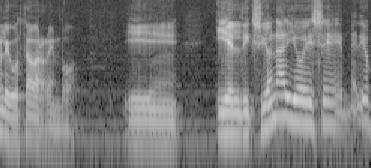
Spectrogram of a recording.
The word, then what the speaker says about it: Rimbaud: Rimbaud.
